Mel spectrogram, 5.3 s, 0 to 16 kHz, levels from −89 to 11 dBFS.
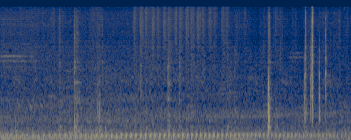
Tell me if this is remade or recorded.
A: remade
